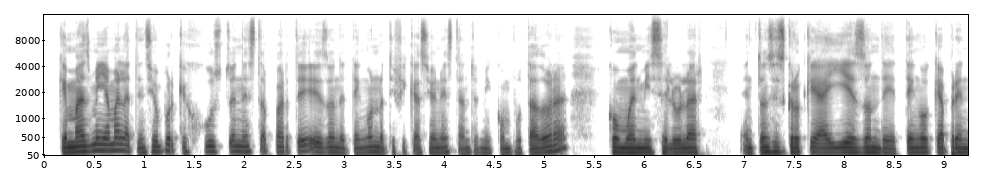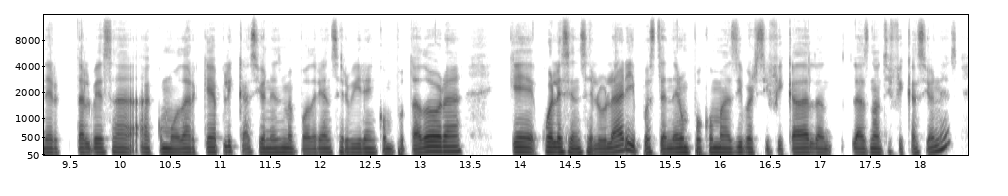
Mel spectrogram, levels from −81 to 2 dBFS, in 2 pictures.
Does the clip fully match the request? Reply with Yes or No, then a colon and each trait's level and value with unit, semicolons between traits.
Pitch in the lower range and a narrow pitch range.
Yes: low, 115 Hz; narrow, 2.2 semitones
